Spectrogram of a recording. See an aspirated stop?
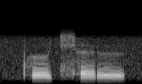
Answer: yes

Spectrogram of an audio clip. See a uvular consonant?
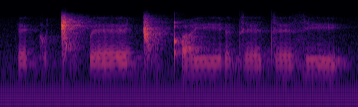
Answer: yes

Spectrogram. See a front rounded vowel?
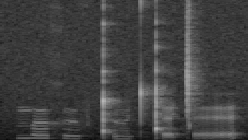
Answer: yes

